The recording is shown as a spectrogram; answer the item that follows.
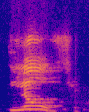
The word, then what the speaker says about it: Louvre: everybody is it clear what is it called louvre and another museum is musee dorsey music d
